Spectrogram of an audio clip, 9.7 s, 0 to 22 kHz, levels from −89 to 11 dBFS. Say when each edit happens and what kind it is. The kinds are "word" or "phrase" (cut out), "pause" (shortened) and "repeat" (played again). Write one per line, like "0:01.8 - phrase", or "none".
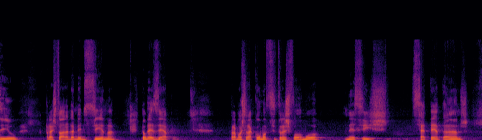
0:02.9 - word
0:05.3 - word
